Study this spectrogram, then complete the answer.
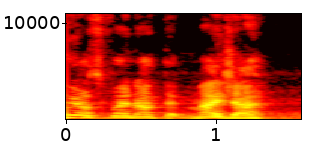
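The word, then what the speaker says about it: Maya: And we also find out that Maja, I say it like that because that's how Alejandro says it, and I like how he says it. Maja.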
